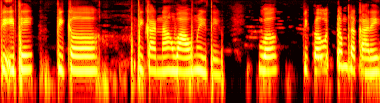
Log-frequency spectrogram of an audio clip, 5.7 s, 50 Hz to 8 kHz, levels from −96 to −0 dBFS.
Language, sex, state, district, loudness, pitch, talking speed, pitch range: Marathi, female, Maharashtra, Dhule, -15 LUFS, 250 Hz, 105 wpm, 240-260 Hz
